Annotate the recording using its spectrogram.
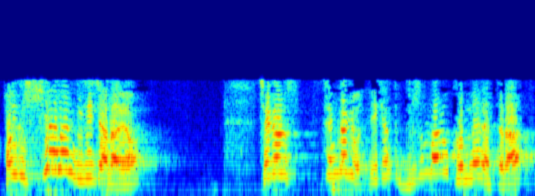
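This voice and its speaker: A middle-aged man preaching in a high, animated voice that swings up and down. He tells funny anecdotes and acts out the people in them. The recording is dull and lo-fi. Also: fairly quick. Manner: animated, humorous anecdotes with acted-out quotes. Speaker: pastor. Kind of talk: storytelling sermon.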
